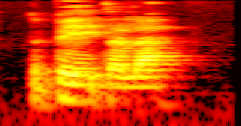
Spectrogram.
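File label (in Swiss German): "peterle", Alsatian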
